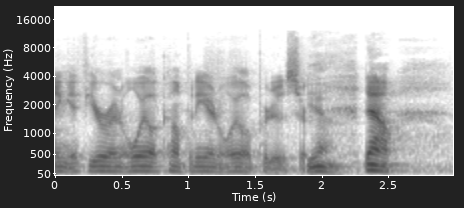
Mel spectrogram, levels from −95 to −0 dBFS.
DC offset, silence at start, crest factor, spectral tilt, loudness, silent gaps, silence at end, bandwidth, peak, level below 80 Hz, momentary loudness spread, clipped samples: under 0.1%; 0 s; 26 dB; -5.5 dB/octave; -34 LUFS; none; 0.05 s; 12 kHz; -10 dBFS; -68 dBFS; 9 LU; under 0.1%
